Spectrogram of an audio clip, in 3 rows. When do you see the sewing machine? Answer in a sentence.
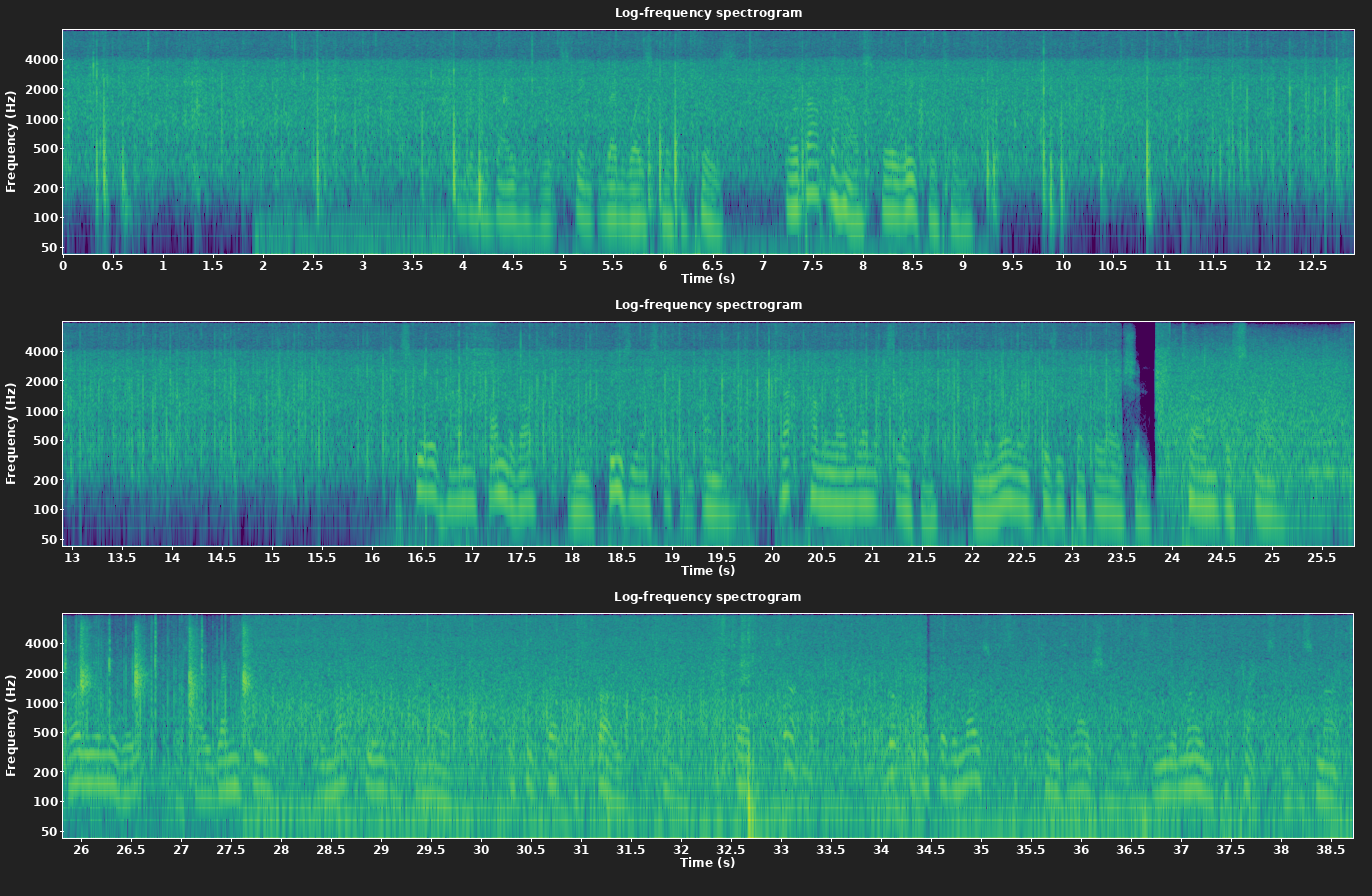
The sewing machine can't be heard in this clip.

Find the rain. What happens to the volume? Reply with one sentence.
The loudness of the rain stays about the same.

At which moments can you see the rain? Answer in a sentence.
You can hear the rain from 0.0 to 38.6 s.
